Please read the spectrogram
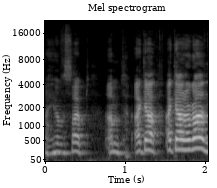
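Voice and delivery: squeaky, very high, loud little mouse voice. Speaker puts on a voice for a line, in a high-pitched voice. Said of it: "using that high pitched voice".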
